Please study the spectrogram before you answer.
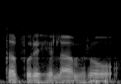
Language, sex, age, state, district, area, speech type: Odia, male, 30-45, Odisha, Subarnapur, urban, spontaneous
